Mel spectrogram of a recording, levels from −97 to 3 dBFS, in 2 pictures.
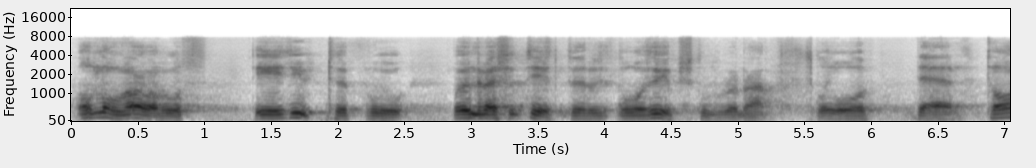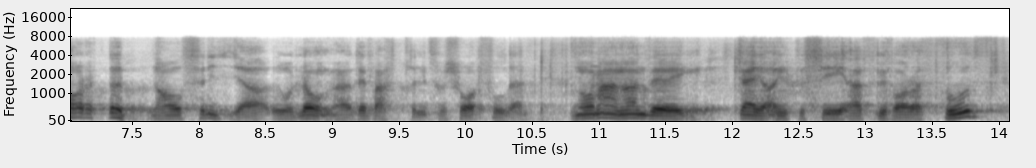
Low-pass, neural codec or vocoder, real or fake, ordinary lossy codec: none; codec, 16 kHz, 1 kbps, FunCodec, trained on LibriTTS, 50 frames a second; fake; none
